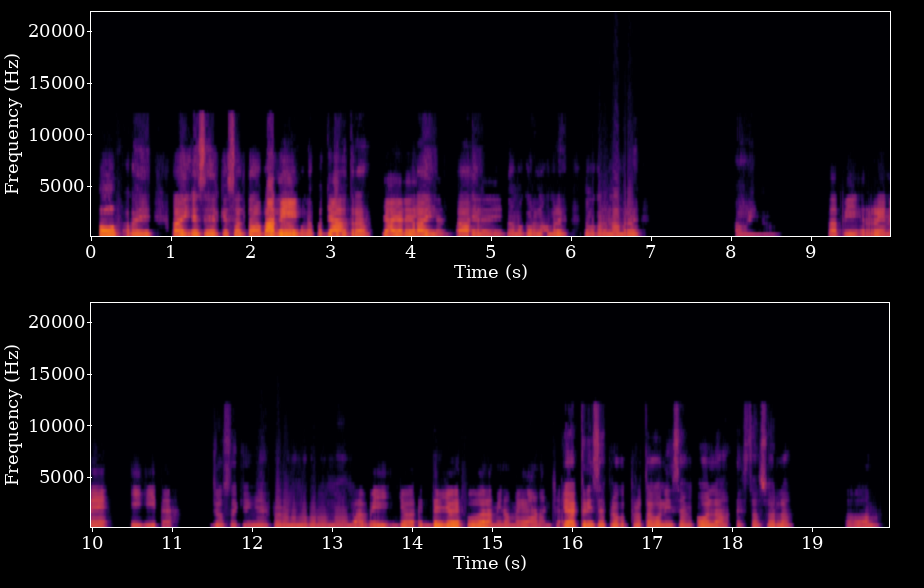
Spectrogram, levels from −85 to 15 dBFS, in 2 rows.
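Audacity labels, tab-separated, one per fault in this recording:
6.220000	6.780000	clipped -25 dBFS
12.010000	13.270000	clipped -28.5 dBFS

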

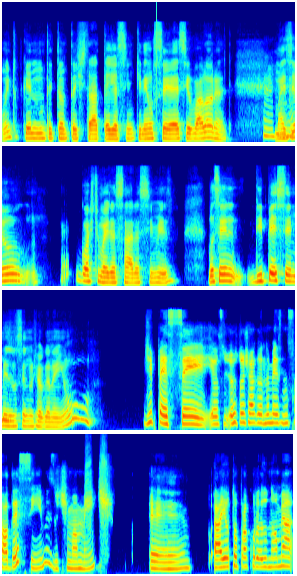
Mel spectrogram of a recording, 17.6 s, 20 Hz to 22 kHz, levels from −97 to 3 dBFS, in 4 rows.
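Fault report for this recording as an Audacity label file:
2.320000	2.320000	pop -7 dBFS
14.420000	14.770000	clipped -23.5 dBFS

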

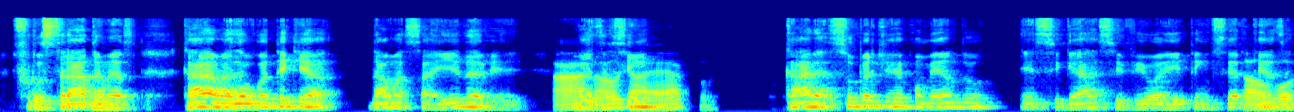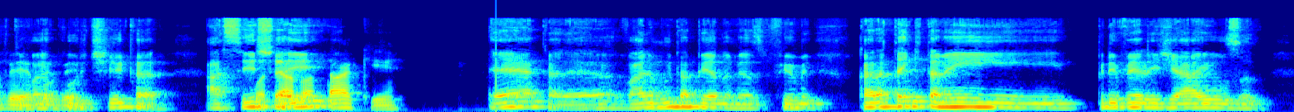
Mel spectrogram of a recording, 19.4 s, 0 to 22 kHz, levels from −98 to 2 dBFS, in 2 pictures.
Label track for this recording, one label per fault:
13.420000	13.420000	pop -20 dBFS

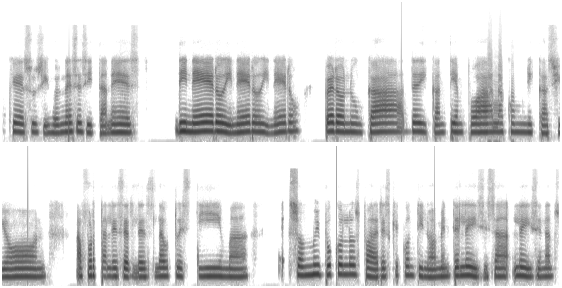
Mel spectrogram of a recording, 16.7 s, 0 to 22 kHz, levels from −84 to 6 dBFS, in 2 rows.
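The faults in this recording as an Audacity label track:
0.990000	1.000000	dropout 8.1 ms
5.980000	5.980000	pop -14 dBFS
7.270000	7.710000	clipped -22 dBFS
8.750000	8.750000	pop -8 dBFS
13.380000	13.380000	pop -5 dBFS
14.850000	14.850000	pop -13 dBFS

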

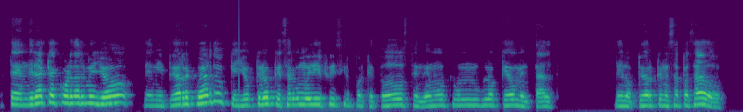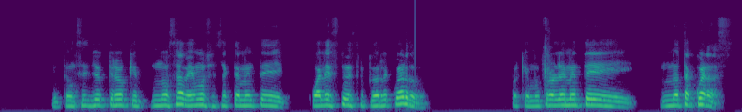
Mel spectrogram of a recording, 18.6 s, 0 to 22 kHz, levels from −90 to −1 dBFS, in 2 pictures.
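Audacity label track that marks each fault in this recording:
2.980000	2.980000	pop -24 dBFS
14.470000	14.470000	pop -19 dBFS

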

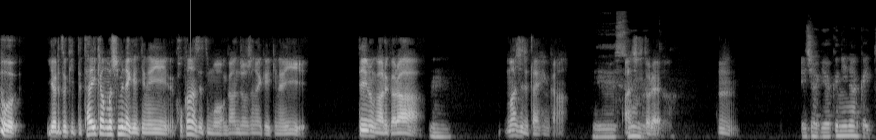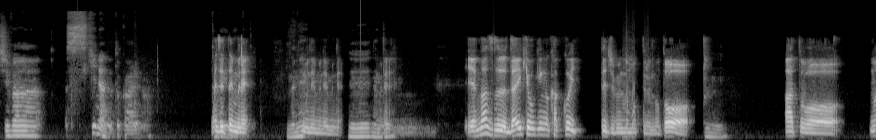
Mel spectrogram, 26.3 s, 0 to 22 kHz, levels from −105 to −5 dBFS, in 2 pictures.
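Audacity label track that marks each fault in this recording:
2.850000	2.850000	pop -17 dBFS
14.290000	14.290000	dropout 2.6 ms
18.540000	18.540000	pop -27 dBFS
20.530000	20.540000	dropout 14 ms
22.460000	22.910000	clipped -32 dBFS

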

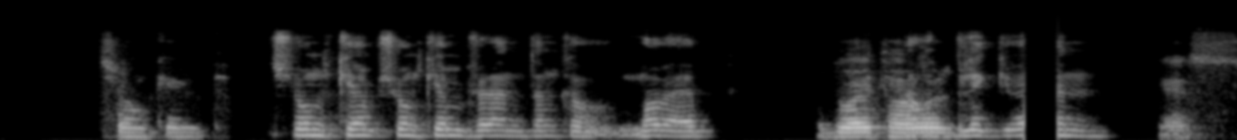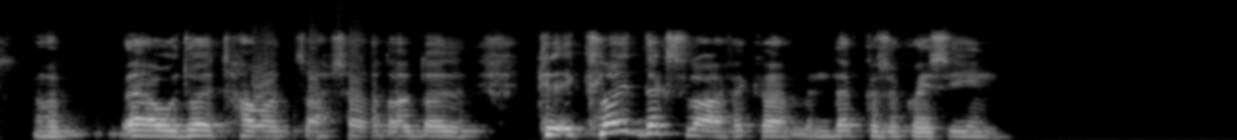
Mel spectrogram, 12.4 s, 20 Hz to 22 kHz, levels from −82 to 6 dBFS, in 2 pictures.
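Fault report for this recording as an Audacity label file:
5.120000	5.290000	dropout 170 ms
7.440000	8.140000	clipped -24.5 dBFS

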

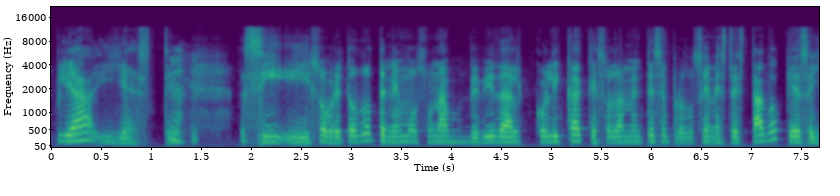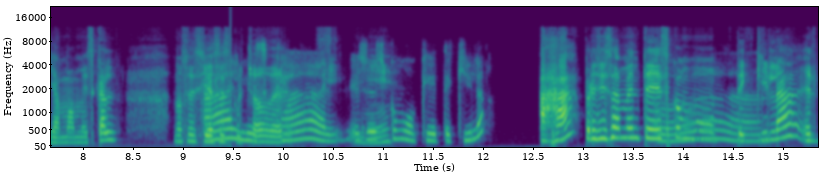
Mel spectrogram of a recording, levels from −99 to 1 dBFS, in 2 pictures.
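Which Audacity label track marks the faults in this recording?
9.470000	9.470000	pop -9 dBFS

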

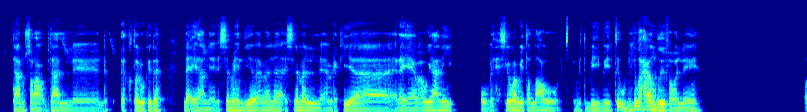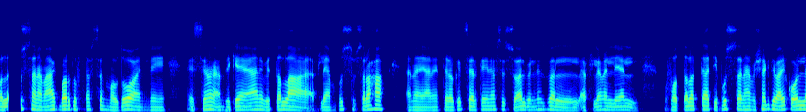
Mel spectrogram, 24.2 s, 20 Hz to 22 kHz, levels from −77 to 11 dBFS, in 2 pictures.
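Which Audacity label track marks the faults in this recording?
12.220000	12.410000	dropout 193 ms

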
